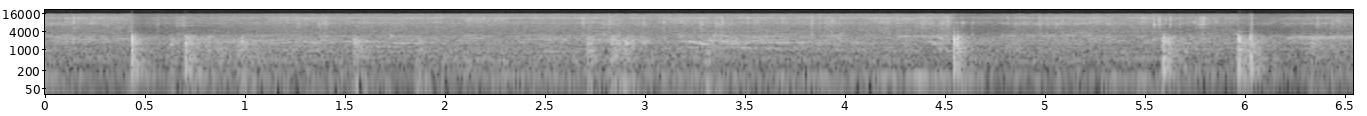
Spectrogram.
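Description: Aerial firework shells bursting in the sky: a string of sharp bangs at uneven intervals, some in quick pairs, the loudest about half a second in and again in the second half.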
